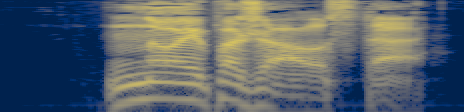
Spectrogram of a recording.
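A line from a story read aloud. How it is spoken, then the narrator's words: Angry bark. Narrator (Russian): рявкнул Ральф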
